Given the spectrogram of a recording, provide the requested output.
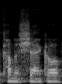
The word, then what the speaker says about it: Konashenkov: Igor here, I'm not even going to try to pronounce his surname. Konashenkov, I reckon. So it's Konashenkov, yep.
